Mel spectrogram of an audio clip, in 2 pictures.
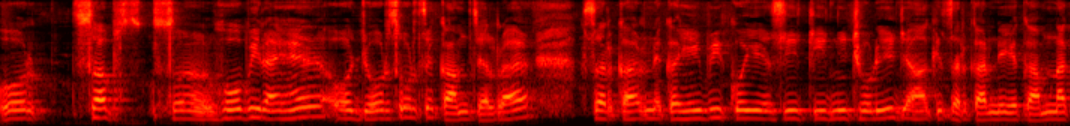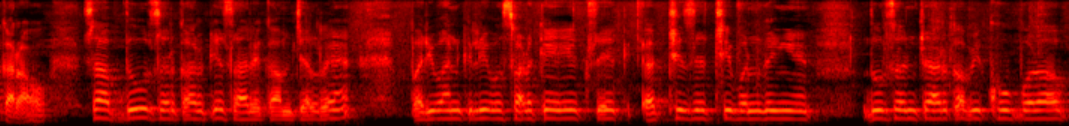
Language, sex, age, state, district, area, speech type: Hindi, female, 60+, Madhya Pradesh, Ujjain, urban, spontaneous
